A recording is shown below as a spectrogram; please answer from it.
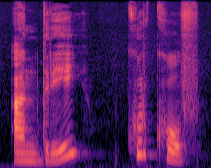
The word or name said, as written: Andrej Kurkow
